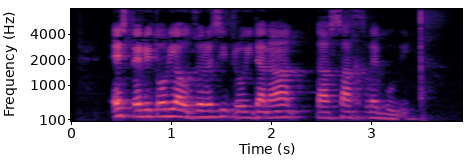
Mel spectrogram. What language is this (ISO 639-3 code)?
kat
